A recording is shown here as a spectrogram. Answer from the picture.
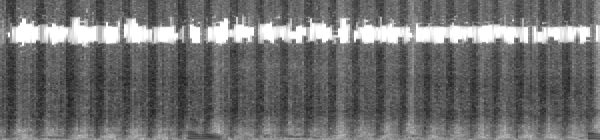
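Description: A spoon stirring a bucket of seed mix for racing pigeons, the grain rattling and swishing in a quick, even rhythm of several strokes a second. The grain is being mixed with a liquid to wet it so that a powder supplement will stick to it.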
